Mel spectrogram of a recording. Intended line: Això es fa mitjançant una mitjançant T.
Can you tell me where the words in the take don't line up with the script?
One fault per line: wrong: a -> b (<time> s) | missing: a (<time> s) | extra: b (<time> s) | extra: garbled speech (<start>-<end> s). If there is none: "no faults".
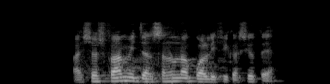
wrong: mitjançant -> qualificació (2.0 s)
